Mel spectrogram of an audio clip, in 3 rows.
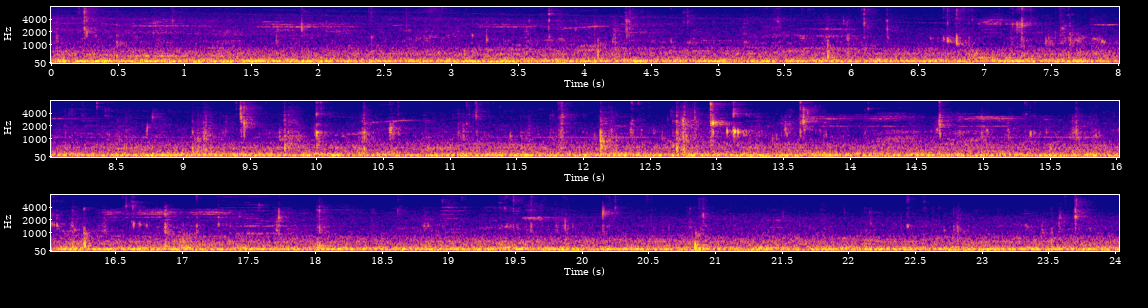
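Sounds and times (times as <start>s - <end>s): steady low hum: 0.0s - 24.0s
chewing: 0.1s - 24.0s
wet clicks and smacks: 7.3s - 13.9s.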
